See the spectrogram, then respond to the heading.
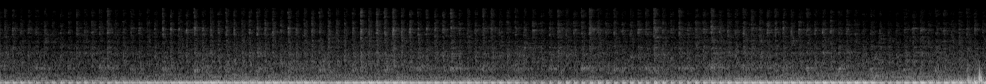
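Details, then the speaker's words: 1957 Ferguson 35 TVO tractor at low tickover around 400 rpm, brought down from 800, after a water distribution plate repair: slow, even chug of about three beats a second, deep and steady with no knock or miss; normal low idle. "still sitting about 400 streets that's low that's a low takeover"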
